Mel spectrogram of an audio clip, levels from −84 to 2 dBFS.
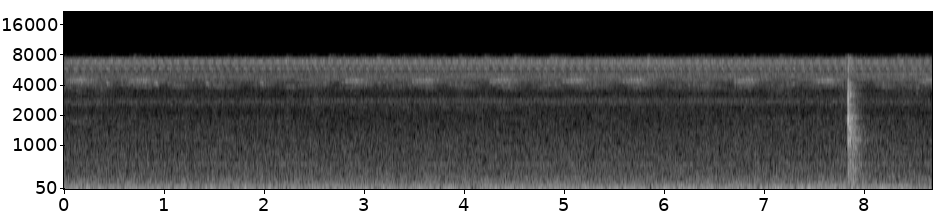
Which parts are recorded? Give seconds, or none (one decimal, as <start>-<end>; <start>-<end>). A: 2.4-6.9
